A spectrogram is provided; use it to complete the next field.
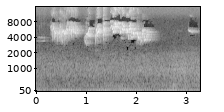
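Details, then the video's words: Orange-breasted robin singing outdoors, a run of high, rapid chirpy twitters in close bursts for about two seconds, then a short thin note, over a steady low background hum. "Listening to this birds lovely tweeting"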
